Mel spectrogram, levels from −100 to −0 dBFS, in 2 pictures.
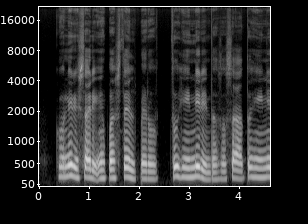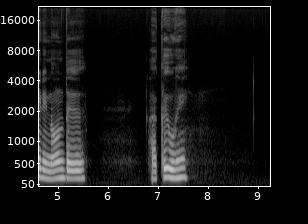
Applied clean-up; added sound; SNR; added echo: none; none; none; none.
